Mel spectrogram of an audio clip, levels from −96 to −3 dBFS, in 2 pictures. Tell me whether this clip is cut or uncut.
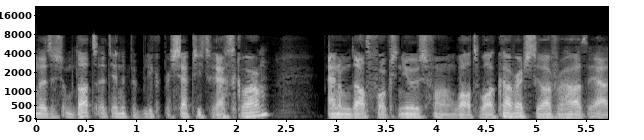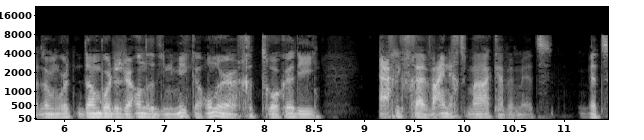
uncut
